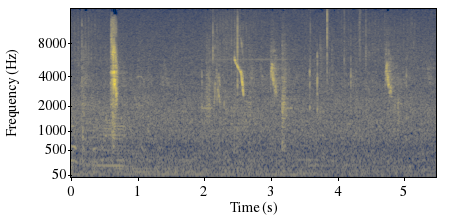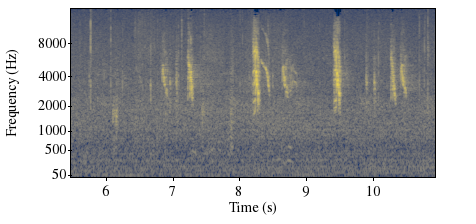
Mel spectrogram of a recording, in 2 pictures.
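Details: At a Tenmangu shrine feeder on a post, 24 June 2023, gathering sparrows utter scattered single high chirps, spaced irregularly across the recording, against a soft continuous low-pitched background noise.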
